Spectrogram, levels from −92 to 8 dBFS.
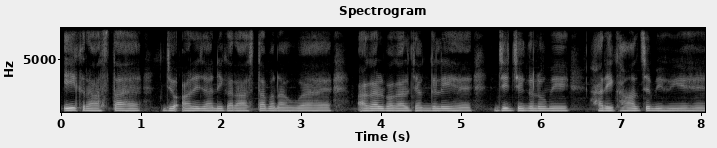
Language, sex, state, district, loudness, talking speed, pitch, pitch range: Hindi, male, Chhattisgarh, Sarguja, -28 LUFS, 165 wpm, 165 Hz, 160-170 Hz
